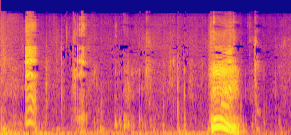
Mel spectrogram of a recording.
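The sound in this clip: Someone bites and chews steamed buns, producing soft, moist chewing sounds, with a short voiced murmur early on and a longer, louder voiced hum near the end.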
